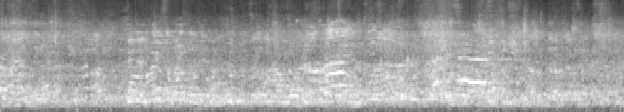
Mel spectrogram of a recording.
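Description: Indistinct chatter of several people talking and calling out at once around a football pitch, with one voice rising louder about four and a half seconds in.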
